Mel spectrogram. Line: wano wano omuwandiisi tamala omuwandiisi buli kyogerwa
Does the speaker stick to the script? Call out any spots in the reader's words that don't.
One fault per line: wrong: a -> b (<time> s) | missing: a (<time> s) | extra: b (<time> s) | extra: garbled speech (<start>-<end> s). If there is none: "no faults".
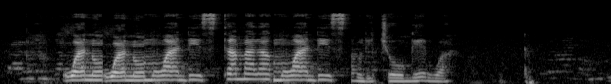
no faults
